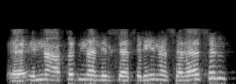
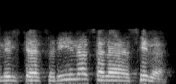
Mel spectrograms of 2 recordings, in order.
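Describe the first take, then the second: First: The last word ends on a silent consonant. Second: The last word ends on a long vowel. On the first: "الوقف عليها بسكون اللام" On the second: "من أثبتوا الألف"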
